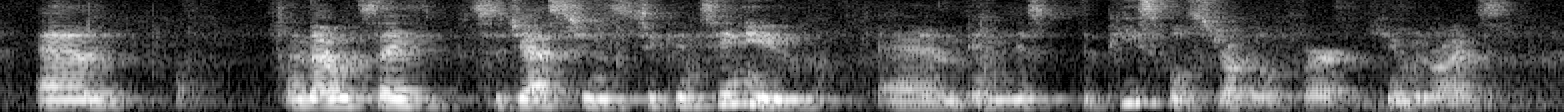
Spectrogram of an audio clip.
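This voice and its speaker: Against noticeable background noise, the speech moves at a fairly slow pace. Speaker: human rights activist. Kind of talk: conference speech.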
